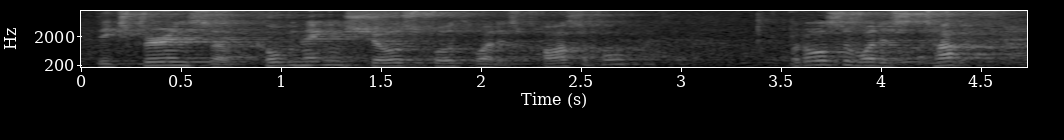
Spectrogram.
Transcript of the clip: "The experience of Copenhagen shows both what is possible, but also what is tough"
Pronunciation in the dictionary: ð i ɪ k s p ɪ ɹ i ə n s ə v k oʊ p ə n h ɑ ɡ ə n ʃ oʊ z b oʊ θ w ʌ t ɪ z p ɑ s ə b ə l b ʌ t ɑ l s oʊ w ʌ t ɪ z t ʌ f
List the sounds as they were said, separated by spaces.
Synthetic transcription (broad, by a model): ð i ɪ k s p ɪ ɹ i ə n s ə v k oʊ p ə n h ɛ ɡ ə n ʃ oʊ z b oʊ θ w ʌ t ɪ z p ɑ s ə b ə l b ʌ t ɑ l s oʊ w ʌ t ɪ z t ʌ f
